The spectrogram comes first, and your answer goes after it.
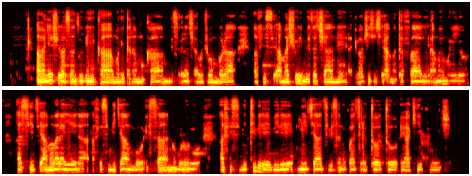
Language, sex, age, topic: Rundi, male, 25-35, education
